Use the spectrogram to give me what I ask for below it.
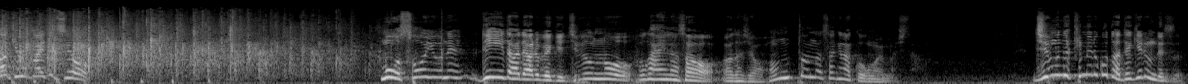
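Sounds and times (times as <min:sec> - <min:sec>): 
audience applause: 0:00.0 - 0:03.8
speech: 0:00.1 - 0:01.1, 0:03.8 - 0:09.2, 0:10.3 - 0:11.8.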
